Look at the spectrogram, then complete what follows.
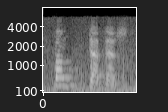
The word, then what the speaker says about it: punctatus: Octopus punctatus, accent on the punk.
